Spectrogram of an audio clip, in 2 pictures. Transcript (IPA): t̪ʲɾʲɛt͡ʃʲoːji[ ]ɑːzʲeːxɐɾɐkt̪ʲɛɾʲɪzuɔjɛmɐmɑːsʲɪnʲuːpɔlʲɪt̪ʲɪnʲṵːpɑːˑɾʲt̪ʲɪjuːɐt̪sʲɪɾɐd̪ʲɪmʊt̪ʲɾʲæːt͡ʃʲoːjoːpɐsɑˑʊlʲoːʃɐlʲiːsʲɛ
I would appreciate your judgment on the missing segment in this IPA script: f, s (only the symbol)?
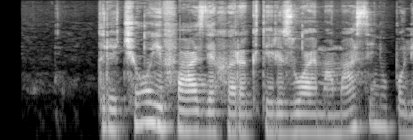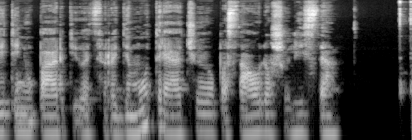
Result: f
